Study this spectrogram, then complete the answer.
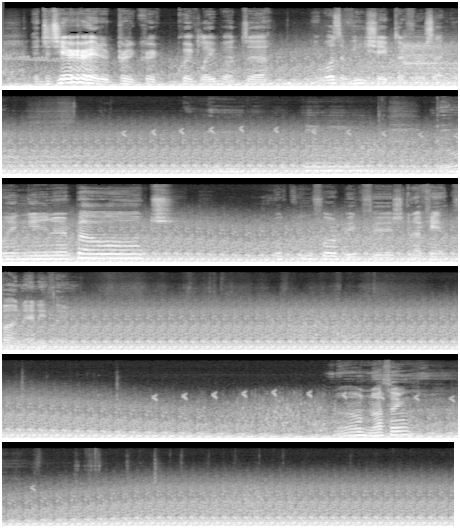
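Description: A boat motor hums steadily in a video game.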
